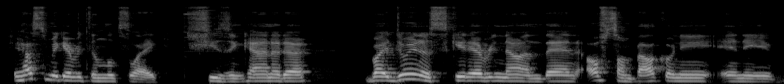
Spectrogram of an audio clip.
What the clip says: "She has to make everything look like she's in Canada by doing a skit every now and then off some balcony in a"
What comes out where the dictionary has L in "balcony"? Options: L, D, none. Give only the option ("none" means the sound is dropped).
L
